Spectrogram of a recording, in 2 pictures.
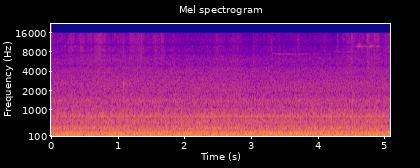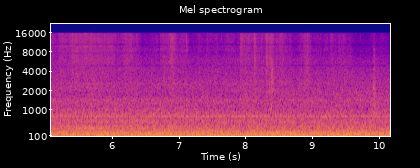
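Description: Steady low rumble of a moving road vehicle, heard from inside its cabin.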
